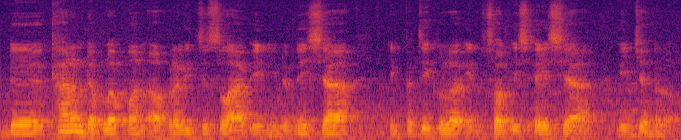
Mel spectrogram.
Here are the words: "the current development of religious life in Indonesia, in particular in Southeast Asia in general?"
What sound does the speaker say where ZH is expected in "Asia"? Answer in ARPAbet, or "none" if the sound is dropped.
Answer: S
